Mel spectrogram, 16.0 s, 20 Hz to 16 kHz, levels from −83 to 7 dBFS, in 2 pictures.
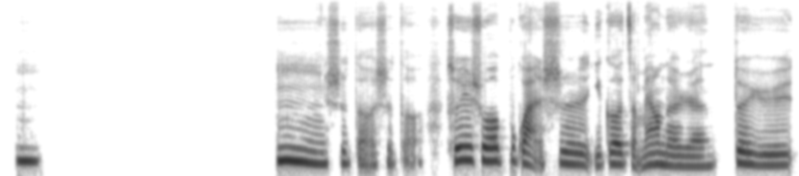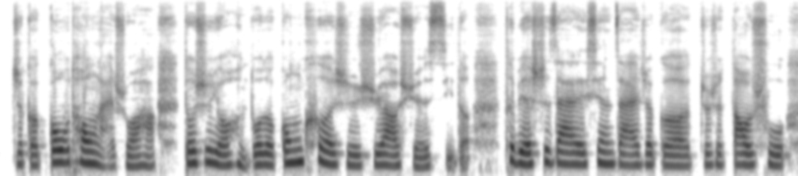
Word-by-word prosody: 嗯。 250 -1 0 2.4
嗯， 240 -5 +4
是 210 0 -7
的， - - -9
是 - - -9
的， 220 +2 -14 0.2
所 250 - +4
以 265 - +4
说 250 -1 +4
不 250 +1 -7
管 210 -3 +2
是 200 -2 -2
一 175 - -7
个 200 +2 +2
怎 185 -4 -4
么 170 - -8
样 200 0 +1
的 175 -2 -2
人， 170 +1 -5 0.2
对 210 -2 +2
于 180 0 -3
这 200 - -5
个 180 -2 -2
沟 225 +5 +5
通 225 -2 +4
来 170 -4 -4
说 170 -1 -3
哈， 165 -1 -4 0.3
都 210 - +3
是 225 +1 0
有 185 -3 +2
很 190 -4 -5
多 190 +2 +1
的 190 -1 +2
功 215 +5 +3
课 230 -7 +2
是 190 -2 -4
需 180 +2 -5
要 180 -2 +2
学 160 -3 -4
习 160 - -4
的。 - - -7 0.3
特 260 - +4
别 210 -4 +5
是 200 +4 0
在 200 -2 +2
现 205 0 -1
在 185 -2 0
这 190 0 -2
个 175 -1 -2
就 190 - -6
是 190 -1 -7
到 190 -1 +3
处 185 -2 -3
195 Hz, 205 characters per minute, -21 LUFS, 180-220 Hz, 2.4 s, 沟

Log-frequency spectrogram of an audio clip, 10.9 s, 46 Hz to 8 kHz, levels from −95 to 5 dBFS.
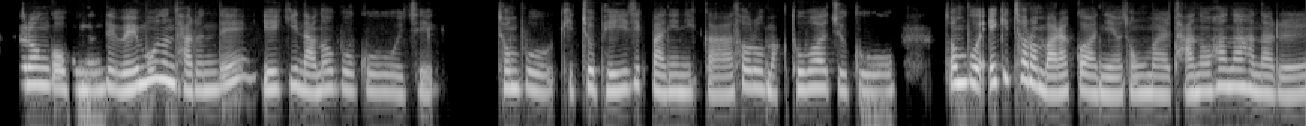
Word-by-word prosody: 그런 255 -1 +3
거 - - +2
보는데 210 +1 -1
외모는 260 +9 +6
다른데 230 +7 -1
얘기 215 +3 0
나눠 205 0 -1
보고 195 -3 -7
이제 175 0 -9 0.5
전부 220 -4 -2
기초 210 +3 -2
베이직 215 +4 -3
반이니까 185 -2 -3
서로 225 +1 -1
막 190 -4 -5
도와주고 205 -3 -3 0.4
전부 265 -1 +6
애기처럼 285 -2 +3
말할 180 +1 +1
거 205 - -2
아니에요. 175 -2 -1
정말 180 0 -3
단어 185 +3 -2
1 235 +2 +1
1 190 -3 -1
를. 170 0 -4
205 Hz, 310 characters per minute, -22 LUFS, 190-235 Hz, 0.5 s, 외모는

